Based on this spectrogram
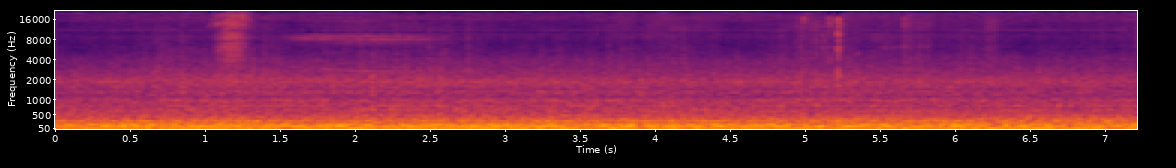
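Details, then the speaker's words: Taxi at cruising speed. Constant low throbbing drone at steady pitch under road rumble, like a propeller plane in a movie. "Oh, you must hear that. It sounds just like the sound effect for a propeller plane in a movie."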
